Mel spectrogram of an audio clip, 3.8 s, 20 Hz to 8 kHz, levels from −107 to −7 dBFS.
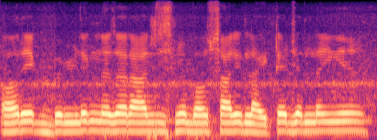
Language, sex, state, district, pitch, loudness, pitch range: Hindi, male, Uttar Pradesh, Lucknow, 150 Hz, -13 LUFS, 145-150 Hz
